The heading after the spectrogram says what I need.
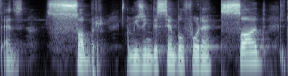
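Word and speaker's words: صبر: They look the same in these two parts, but they are separate and it's pronounced as sabr.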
